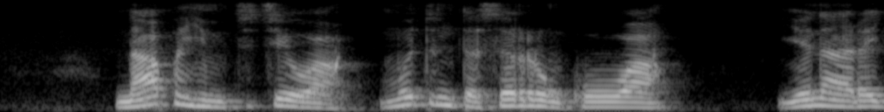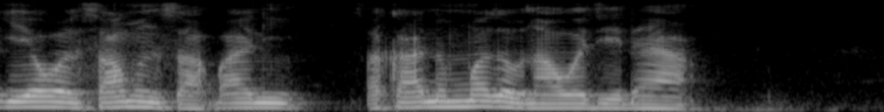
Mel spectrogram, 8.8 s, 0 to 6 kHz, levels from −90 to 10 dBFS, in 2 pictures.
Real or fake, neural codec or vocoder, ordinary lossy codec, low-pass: real; none; none; 5.4 kHz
